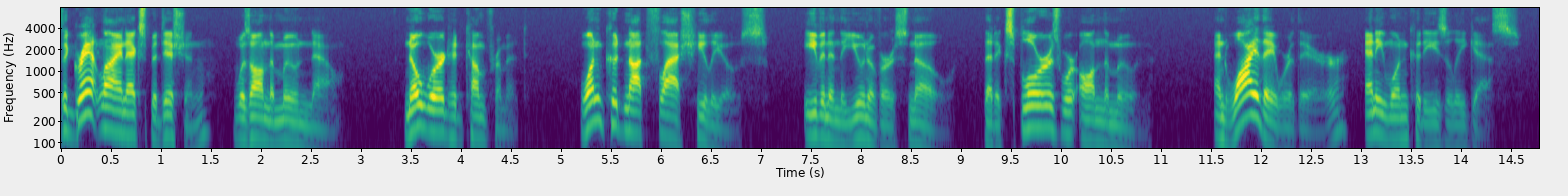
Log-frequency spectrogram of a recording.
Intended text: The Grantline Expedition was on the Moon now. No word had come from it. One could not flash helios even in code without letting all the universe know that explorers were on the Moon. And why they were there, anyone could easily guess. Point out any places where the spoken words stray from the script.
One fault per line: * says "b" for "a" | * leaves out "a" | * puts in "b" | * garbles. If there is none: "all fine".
* leaves out "code without letting all"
